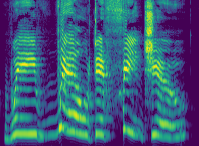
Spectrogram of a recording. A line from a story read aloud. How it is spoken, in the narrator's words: Tom shouted from his cage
